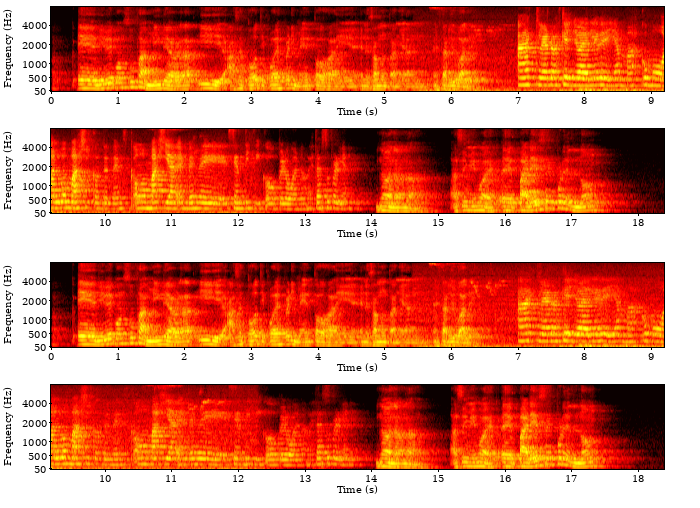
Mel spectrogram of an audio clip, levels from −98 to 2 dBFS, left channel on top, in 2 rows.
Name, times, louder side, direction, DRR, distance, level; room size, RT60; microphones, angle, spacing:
voice 1, 0.4-6.4 14.1-14.7 15.2-17.3, right 1 dB, 20° right, 1 dB, 2.1 m, -28 dB
sound 1, 5.4-12.3, right 1 dB, 75° right, 2.0 m, -40 dB
voice 2, 7.0-13.7, left 2 dB, 80° left, 1 dB, 3.0 m, -29 dB
23.5 x 13.5 x 3.7 m, 1.1 s
head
